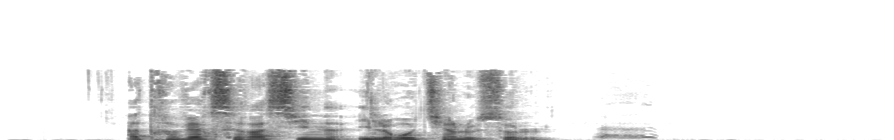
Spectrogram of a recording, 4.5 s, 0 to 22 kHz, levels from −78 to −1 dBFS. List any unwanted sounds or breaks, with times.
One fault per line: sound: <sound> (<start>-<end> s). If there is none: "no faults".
sound: bark (3.0-3.3 s)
